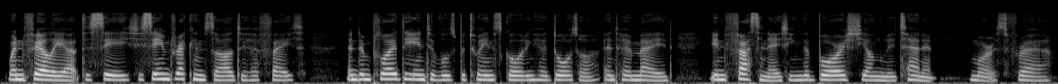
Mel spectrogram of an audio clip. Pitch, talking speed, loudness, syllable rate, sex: 210 Hz, 170 wpm, -19 LUFS, 5.4 syllables/s, female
